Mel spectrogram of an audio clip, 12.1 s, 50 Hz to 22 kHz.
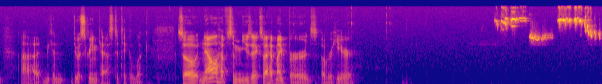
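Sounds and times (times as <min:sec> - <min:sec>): recorded birdsong chirps and trill: 0:09.8 - 0:12.0.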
